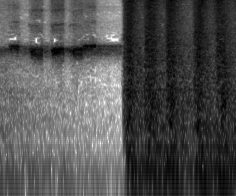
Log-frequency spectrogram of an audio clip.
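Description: A shrill whistle sounds a few short blasts and then one held note, cutting off just over a second in; after a brief gap, music with drums and percussion starts loudly.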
